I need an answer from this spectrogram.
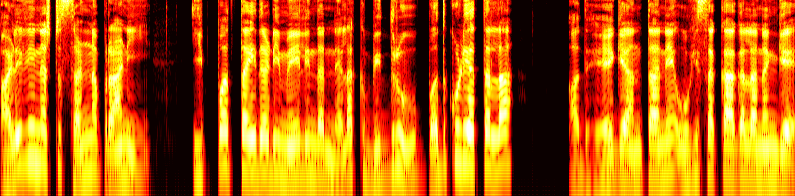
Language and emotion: Kannada, surprised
